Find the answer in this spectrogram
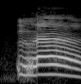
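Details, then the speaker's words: A two-week-old newborn boy, not in the best mood, gives a short, high, clear wail that rises then holds; the parent calls it his milk cry, meaning he is hungry. "You hear that little cry? Is he doing the milk cough? Oh, that's the milk cry. That's the milk cry."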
